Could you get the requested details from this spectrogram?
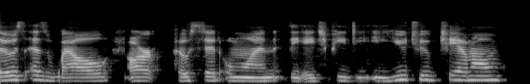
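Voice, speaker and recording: This woman has an unremarkable speaking voice. Her pitch sits fairly low. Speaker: motorsport driver education committee chair. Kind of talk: webinar presentation. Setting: online webinar.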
